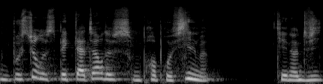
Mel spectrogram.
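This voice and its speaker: A woman's fairly high-pitched, fairly even-toned delivery in a normal speaking voice. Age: 20s. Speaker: podcaster and speaker. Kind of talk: interview conversation.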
